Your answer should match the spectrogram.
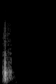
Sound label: Game Piece Up, Metal, Pick, From, Board; Sports; Monopoly; BlastWave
